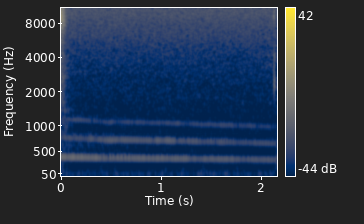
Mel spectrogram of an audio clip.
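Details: Wolf howling in a children's animal sounds lesson, one long steady, smooth low-pitched tone held for over two seconds with faint background hiss.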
